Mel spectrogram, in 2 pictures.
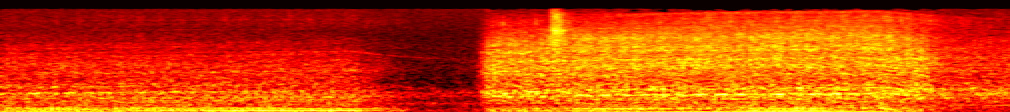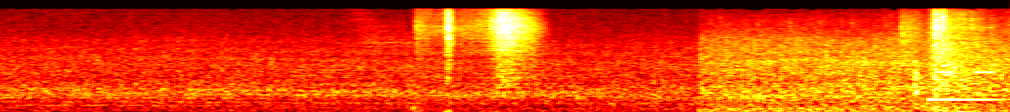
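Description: Tyres roar on a highway.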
